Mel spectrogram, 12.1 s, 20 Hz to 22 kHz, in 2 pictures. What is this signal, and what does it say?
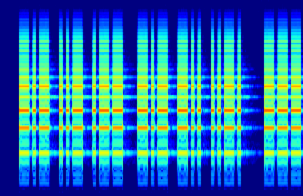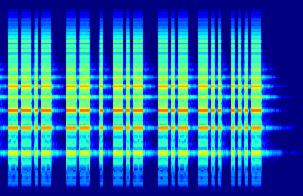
Morse code (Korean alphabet), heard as electronic beeps, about 18 wpm, 850 Hz. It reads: 입은 패망을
